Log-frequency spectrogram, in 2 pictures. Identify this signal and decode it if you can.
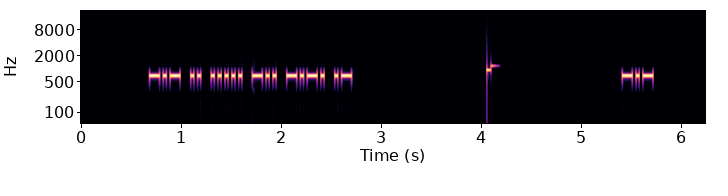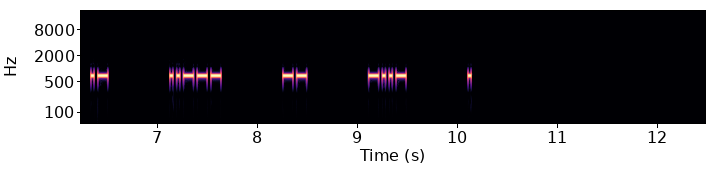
Morse code, heard as a keyed tone, about 36 wpm, spaced as for 18 wpm, 700 Hz. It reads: KI5DCA KA2MXE
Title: USA Call Signs - 6 Characters - 6x Character Spacing - 35wpm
